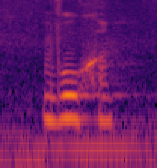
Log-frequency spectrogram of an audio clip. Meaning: ear
- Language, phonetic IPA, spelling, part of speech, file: Belarusian, [ˈvuxa], вуха, noun, Be-вуха.ogg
